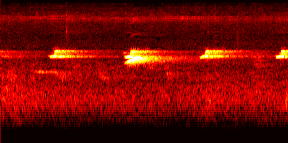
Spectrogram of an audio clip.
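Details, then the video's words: Chirping birds give thin, high, level whistles. Four notes come at uneven gaps, with the second the loudest. A faint murmur of other calls sits underneath. "Birds chirping sound"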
